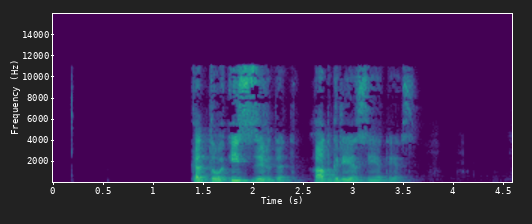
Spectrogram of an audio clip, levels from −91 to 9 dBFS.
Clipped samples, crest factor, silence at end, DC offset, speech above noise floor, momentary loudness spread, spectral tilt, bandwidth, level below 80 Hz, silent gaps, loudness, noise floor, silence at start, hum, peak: under 0.1%; 24 dB; 1 s; under 0.1%; over 63 dB; 17 LU; -3.5 dB/octave; 11.5 kHz; -60 dBFS; none; -26 LUFS; under -90 dBFS; 1.4 s; none; -4 dBFS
